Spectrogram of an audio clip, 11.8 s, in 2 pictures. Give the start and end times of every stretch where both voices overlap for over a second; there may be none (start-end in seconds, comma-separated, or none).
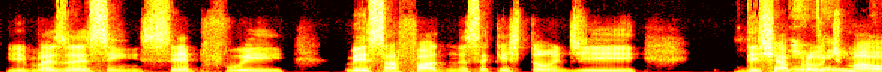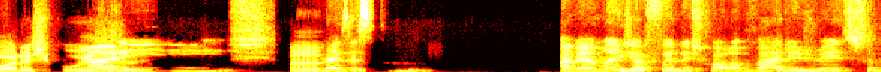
5.2-6.9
